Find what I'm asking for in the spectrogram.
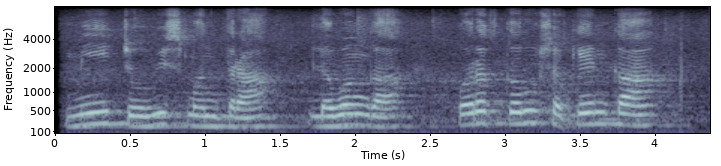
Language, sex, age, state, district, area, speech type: Marathi, female, 60+, Maharashtra, Pune, urban, read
